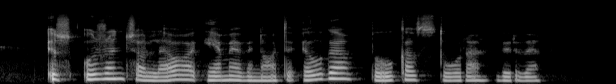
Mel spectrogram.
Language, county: Lithuanian, Panevėžys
